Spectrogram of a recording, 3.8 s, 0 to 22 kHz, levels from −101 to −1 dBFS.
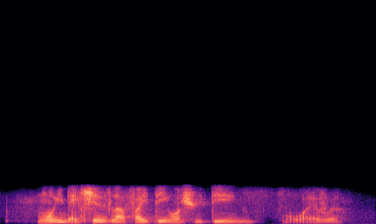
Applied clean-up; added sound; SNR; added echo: neural mask model Resemble Enhance denoiser.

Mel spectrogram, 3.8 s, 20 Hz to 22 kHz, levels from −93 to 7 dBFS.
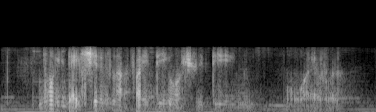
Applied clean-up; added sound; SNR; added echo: neural separator model SepFormer DNS4.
